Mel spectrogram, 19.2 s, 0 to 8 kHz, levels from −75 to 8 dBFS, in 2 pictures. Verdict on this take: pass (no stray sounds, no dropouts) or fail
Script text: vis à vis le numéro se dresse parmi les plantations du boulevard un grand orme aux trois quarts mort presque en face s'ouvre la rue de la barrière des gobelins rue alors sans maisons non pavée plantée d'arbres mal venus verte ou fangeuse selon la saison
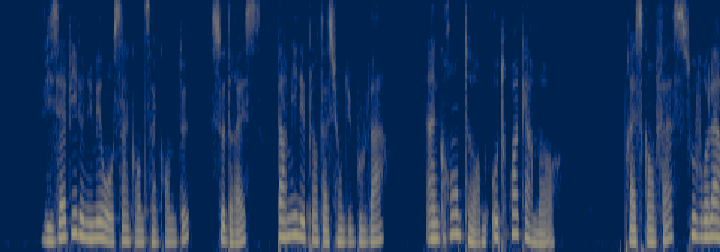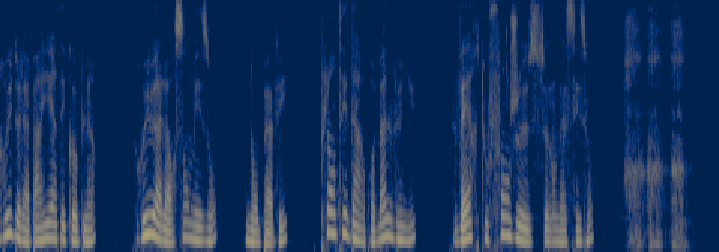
fail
